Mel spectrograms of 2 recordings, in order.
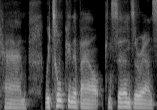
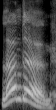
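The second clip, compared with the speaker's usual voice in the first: high, loud, laughing delight at the city's name; light up with real joy; delighted exclamation; 13 semitones higher, 9 dB louder than usual. Real, not acted. Greeting guest from London.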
